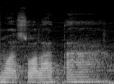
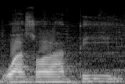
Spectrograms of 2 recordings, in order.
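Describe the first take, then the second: First: The last word ends with an a vowel. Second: The last word ends with an i vowel. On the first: The speaker calls it wrong. "Itu bukan wa sholata" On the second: The speaker calls it right. "itu dibacanya wa sholati"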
